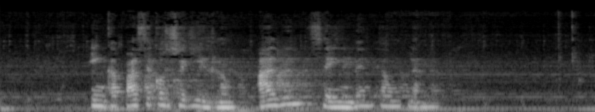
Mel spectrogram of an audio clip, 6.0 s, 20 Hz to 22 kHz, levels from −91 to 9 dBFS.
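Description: From 1.33 s to the end of the speech clip there is feedback echo between two devices. A second device in the same room is replaying this microphone's signal, and the microphone picks that playback up again. Its own echo canceller cannot remove sound from another device's loudspeaker, so the loop stays closed. The result is a trailing copy of the speech arriving roughly every 150 ms, peaking at about 17 dB below the direct speech.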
